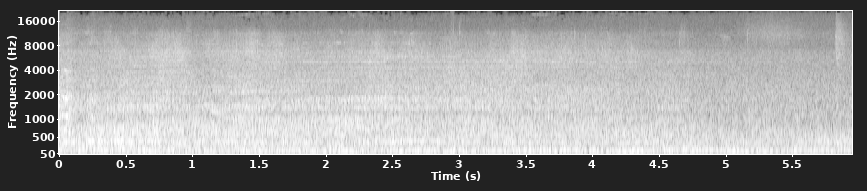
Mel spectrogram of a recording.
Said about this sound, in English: It looks like a traffic helicopter. Probably heard my story about 100 miles an hour.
